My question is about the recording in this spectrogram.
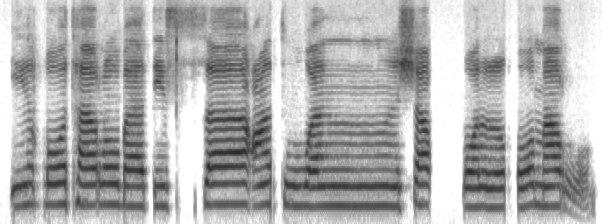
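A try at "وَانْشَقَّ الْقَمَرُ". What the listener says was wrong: Nah, yang tebal-tebalnya bagus. Di sini ikhfanya bukan uang, bos. Menuju ke huruf shin. Wansyaqqal qamaru.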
